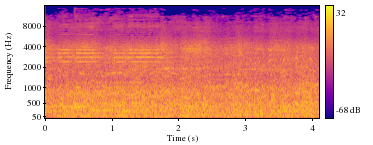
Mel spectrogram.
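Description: Steady city street noise, mostly traffic, with a brief high whine in the first two seconds.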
